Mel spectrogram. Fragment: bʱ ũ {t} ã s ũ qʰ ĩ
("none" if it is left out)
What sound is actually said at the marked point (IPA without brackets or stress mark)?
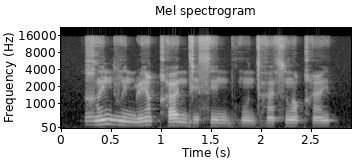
dʱ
